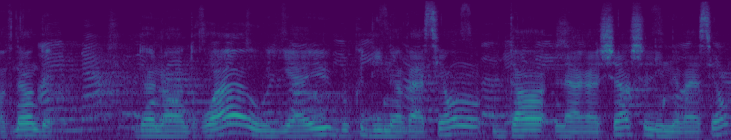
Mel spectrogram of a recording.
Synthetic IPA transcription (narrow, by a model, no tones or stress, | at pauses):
əvnɑ̃d̪ | d̪ɛ̃nɑ̃d̪ʁwauilijaybokud̪inɔvasjɔ̃d̪ɑ̃laʁəʃɛʁʃelinɔvasjɔ̃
